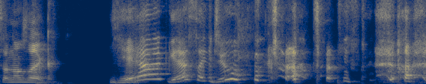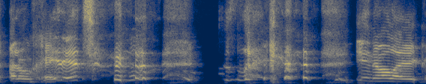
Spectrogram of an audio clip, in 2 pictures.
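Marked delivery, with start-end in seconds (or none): 1.1-7.8 high, giggly answer between laughs; breaking into giggles mid-sentence; laughing through words. Real, not acted. Giggling, retelling her answer. 7.8-8.5 laughing. Real, not acted. Giggling on past own answer.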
